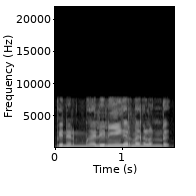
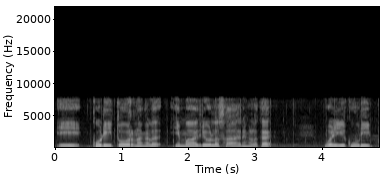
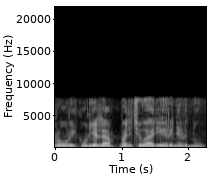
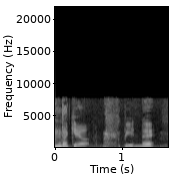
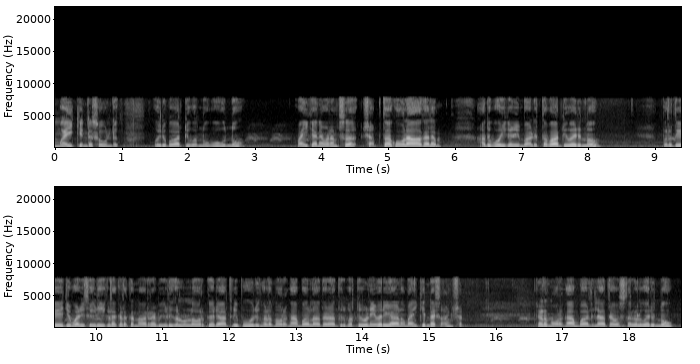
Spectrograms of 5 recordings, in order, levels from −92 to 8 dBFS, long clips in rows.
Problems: none marked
